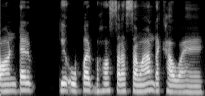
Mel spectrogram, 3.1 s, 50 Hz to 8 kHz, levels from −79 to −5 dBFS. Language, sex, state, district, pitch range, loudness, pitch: Hindi, male, Arunachal Pradesh, Lower Dibang Valley, 145-170 Hz, -19 LUFS, 160 Hz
